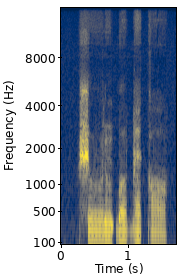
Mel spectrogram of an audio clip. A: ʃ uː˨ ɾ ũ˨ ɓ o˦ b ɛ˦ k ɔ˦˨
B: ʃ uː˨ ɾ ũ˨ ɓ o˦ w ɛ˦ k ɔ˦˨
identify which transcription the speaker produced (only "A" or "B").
A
